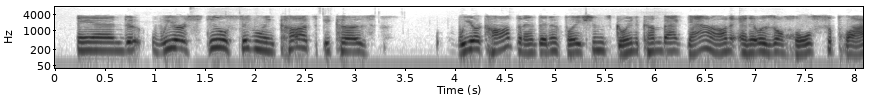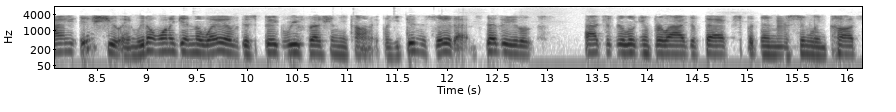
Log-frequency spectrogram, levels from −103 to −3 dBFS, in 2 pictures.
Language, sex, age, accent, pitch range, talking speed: English, male, 40-59, American, 125-165 Hz, 225 wpm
